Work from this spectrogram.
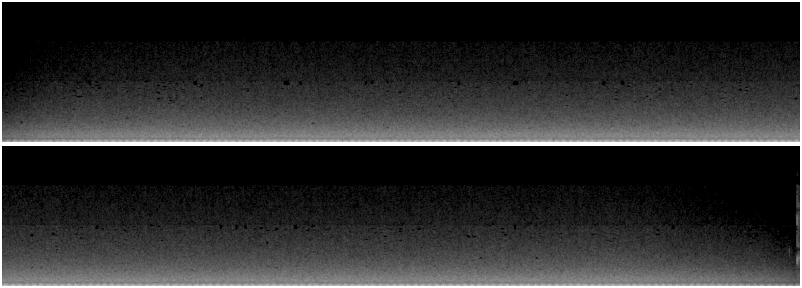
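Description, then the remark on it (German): Sleep beats: a steady, unchanging low drone with a sustained humming tone over soft rumbling noise, holding an even loudness throughout with no voices. “Und das sind dann die Schlafbeats zum besser schlafen. Die klingen dann so.”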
